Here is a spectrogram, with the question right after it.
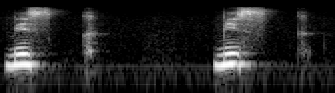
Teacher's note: مسک میں سین بھی ساکن ہوگا، کاف اگر یہاں پہ وقف مطلق ہے کاف ساکن کرنا ہے تو پھر کاف پر بھی ہمس ہوگا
